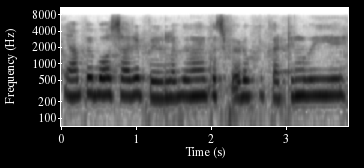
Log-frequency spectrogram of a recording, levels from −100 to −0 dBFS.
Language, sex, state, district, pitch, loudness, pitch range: Hindi, female, Uttar Pradesh, Lucknow, 260 Hz, -14 LUFS, 255-265 Hz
